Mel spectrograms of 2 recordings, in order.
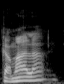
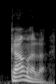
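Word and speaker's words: Kamala: siempre lo pronuncia mal siempre la llama camala cuando es camala como se có se pronuncia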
